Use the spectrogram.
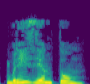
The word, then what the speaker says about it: брезентом: Брезентом. Means with tarpaulin or with canvas. Pronounced Брезентом. with the stress on the first syllable.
